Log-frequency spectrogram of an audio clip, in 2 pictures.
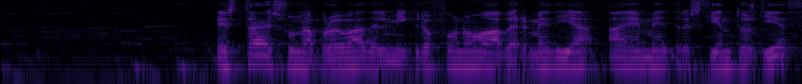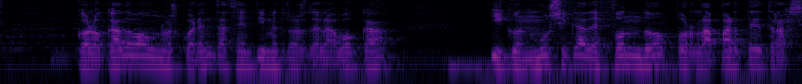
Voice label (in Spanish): Prueba música de fondo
